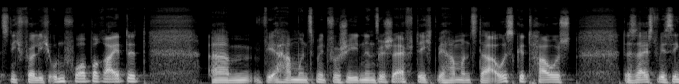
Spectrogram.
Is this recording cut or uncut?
cut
